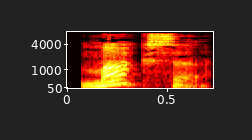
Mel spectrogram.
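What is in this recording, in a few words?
"moxa", British English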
